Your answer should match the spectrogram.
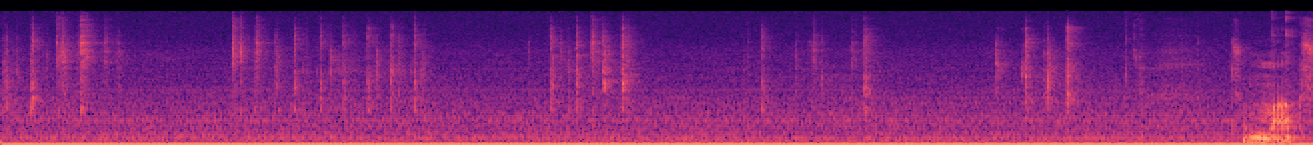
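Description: Computer keyboard typing in several short runs of quick keystrokes, mostly repeated presses of the dash key, over a steady low hum.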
